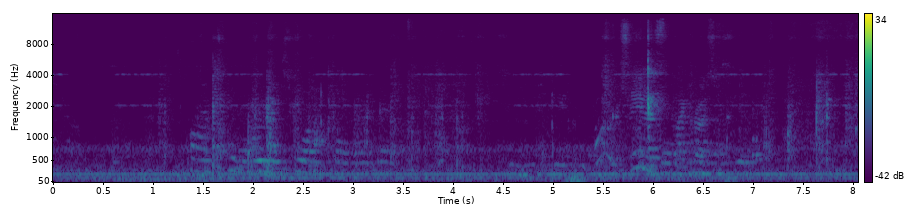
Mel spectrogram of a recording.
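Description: Faint background talk from people in the room over a steady low hum, with one sharp tap about six seconds in.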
